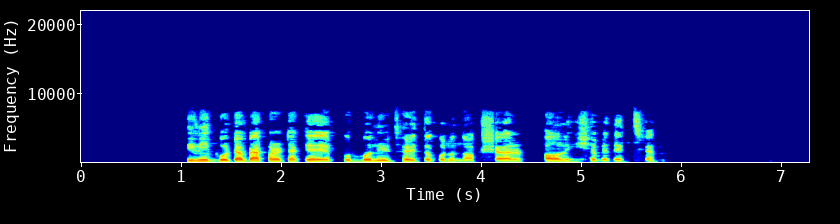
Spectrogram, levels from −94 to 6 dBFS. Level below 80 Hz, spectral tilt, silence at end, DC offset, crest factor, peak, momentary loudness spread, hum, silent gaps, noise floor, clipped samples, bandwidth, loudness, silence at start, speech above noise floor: -64 dBFS; -5.5 dB/octave; 1.55 s; under 0.1%; 18 dB; -2 dBFS; 11 LU; none; 2.54-2.62 s, 4.44-4.62 s; under -90 dBFS; under 0.1%; 7.6 kHz; -20 LUFS; 1.05 s; over 71 dB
